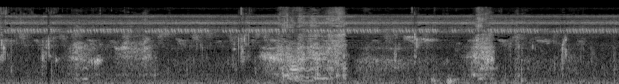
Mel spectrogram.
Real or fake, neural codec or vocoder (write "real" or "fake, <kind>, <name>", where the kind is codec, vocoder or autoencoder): real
